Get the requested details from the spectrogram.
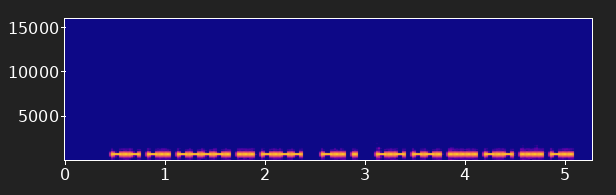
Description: Morse code, heard as a keyed tone, about 40 wpm, 700 Hz. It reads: KD9SY DE KG5KHD
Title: USA Callsign DE Callsign 40wpm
